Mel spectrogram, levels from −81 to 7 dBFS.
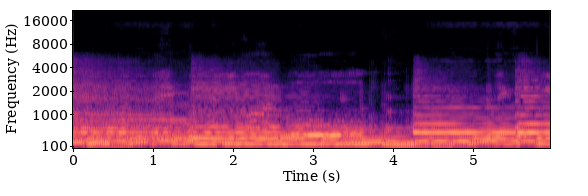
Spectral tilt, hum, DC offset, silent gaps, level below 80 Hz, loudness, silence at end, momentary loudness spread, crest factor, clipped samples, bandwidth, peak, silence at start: -10.5 dB/octave; none; under 0.1%; none; -54 dBFS; -16 LUFS; 0 s; 4 LU; 10 dB; under 0.1%; 5.6 kHz; -4 dBFS; 0 s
